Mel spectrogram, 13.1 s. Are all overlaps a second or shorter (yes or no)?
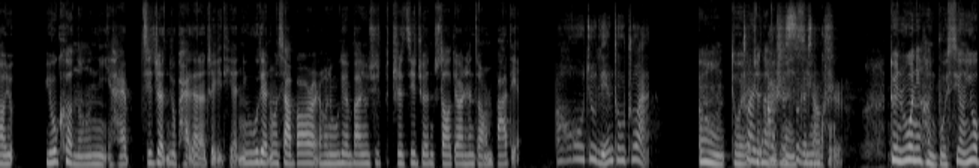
no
